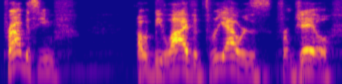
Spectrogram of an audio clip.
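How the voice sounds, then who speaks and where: A man's voice: a little high, slow, creaky, sharp tone, breathy edge. Rambling, foul-mouthed male streamer. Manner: loose, rambling, heavy swearing, laughing at own jokes. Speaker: livestreamer. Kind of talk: casual profane stream chatter. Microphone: mobile phone.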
